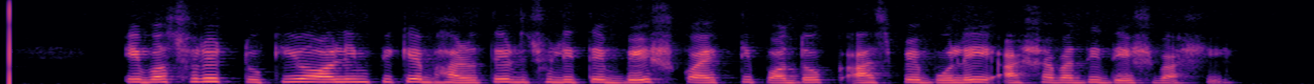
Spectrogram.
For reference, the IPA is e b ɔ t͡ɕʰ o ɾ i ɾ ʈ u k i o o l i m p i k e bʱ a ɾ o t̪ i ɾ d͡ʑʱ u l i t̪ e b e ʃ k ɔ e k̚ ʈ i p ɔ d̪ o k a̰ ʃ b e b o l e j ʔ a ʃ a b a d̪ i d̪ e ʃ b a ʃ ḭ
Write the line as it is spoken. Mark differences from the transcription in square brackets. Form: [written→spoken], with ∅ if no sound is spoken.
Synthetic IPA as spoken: e b ɔ t͡ɕʰ o ɾ [i→e] ɾ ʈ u k i o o l i m p i k e bʱ a ɾ o t̪ [i→e] ɾ d͡ʑʱ u l i t̪ e b e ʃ k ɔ e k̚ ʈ i p ɔ d̪ o k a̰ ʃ b e b o l e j ʔ a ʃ a b a d̪ i d̪ e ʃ b a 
